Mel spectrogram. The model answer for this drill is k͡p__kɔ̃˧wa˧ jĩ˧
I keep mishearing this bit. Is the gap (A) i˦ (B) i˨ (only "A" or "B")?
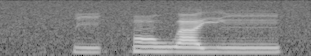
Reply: B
